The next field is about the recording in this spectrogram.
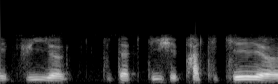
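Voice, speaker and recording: His intonation is fairly even. The man's pitch sits fairly low. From Burgundy, Bresse area, France. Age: 30s. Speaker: amateur wildlife photographer. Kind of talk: interview. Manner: hesitant, repeats words.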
